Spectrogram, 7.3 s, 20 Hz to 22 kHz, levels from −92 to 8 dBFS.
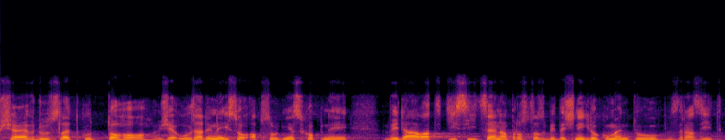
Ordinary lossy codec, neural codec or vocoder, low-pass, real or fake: Opus, 24 kbps; none; 7.2 kHz; real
